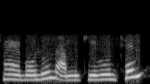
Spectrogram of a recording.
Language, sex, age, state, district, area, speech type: Bengali, female, 30-45, West Bengal, Paschim Medinipur, rural, conversation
